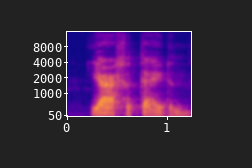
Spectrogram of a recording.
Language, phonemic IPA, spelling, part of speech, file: Dutch, /ˈjaarɣəˌtɛidə(n)/, jaargetijden, noun, Nl-jaargetijden.ogg
- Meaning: 1. plural of jaargetij 2. plural of jaargetijde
